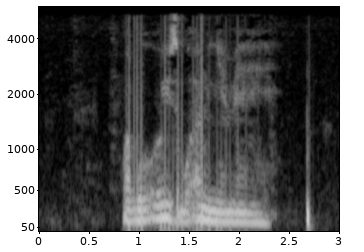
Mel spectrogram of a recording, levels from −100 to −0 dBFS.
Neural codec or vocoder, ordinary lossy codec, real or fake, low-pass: none; MP3, 48 kbps; real; 5.4 kHz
